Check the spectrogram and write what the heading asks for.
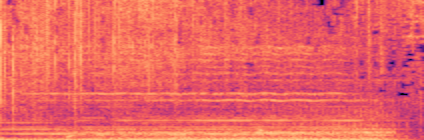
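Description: Logo intro music and sound design: a deep, loud low drone under several held tones and a splashy wash, dropping away at the end.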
